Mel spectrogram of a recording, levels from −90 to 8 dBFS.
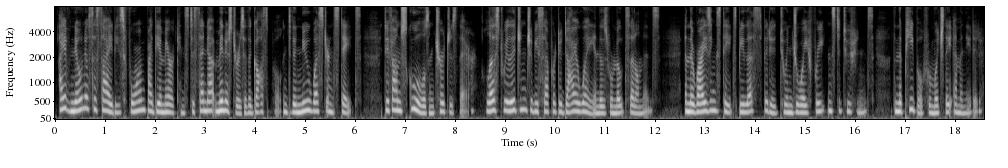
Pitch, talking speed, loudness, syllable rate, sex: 220 Hz, 185 wpm, -19 LUFS, 5.5 syllables/s, female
